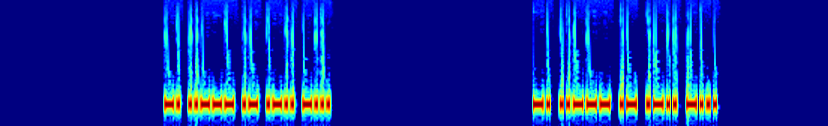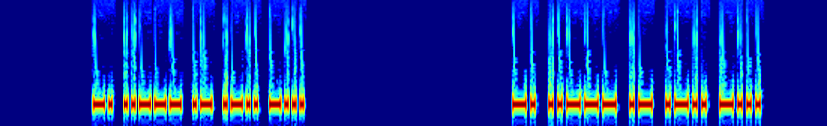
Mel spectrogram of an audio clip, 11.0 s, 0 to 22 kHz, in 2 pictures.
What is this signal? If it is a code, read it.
Morse code, heard as a keyed tone, about 52 wpm, 700 Hz. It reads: N2ALB N2ALB N2ALB N2ALB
